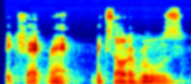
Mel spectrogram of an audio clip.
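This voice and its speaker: A man's voice: on the low side, level tone, normal speed. A man streaming a game and chatting casually with viewers, rambling and often searching for his words. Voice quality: cannot roll R's. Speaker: game livestreamer. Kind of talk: casual livestream chat.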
